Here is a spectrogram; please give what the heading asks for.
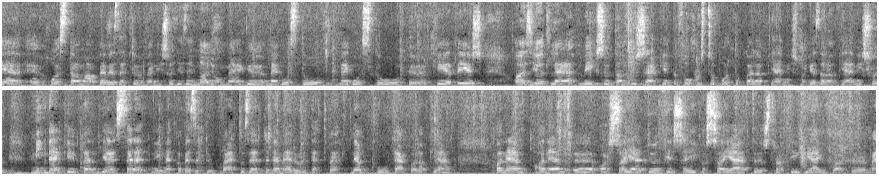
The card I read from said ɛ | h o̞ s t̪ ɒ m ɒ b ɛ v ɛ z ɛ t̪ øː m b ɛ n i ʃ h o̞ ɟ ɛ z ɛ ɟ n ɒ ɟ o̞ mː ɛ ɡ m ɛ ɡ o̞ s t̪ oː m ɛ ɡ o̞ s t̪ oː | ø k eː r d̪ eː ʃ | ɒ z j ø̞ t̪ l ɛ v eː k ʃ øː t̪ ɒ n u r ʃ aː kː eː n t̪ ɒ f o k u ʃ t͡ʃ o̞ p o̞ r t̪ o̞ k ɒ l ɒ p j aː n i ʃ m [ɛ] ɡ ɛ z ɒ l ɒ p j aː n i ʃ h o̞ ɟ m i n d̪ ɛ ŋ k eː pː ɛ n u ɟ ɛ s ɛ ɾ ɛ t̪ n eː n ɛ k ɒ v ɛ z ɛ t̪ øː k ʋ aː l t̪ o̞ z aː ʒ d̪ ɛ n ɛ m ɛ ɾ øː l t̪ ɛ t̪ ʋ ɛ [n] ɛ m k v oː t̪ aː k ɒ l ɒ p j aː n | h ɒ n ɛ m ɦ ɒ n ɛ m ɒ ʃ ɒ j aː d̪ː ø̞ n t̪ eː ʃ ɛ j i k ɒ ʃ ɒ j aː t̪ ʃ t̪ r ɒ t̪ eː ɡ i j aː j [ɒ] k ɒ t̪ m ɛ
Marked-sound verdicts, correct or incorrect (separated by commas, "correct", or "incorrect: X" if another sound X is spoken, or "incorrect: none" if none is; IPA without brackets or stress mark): correct, correct, incorrect: u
